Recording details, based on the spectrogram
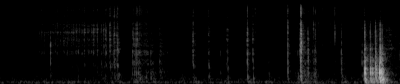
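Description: Scissors snipping off the top of a paper bag, a series of crisp irregular clicks and crunches, close and fairly quiet, ending in a louder rustling crinkle of paper.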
